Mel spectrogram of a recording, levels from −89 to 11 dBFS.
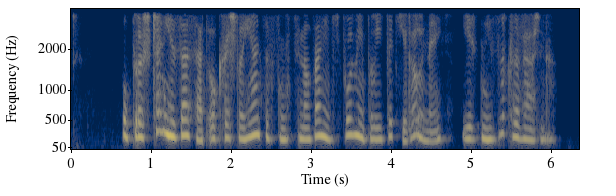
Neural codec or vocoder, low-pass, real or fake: codec, 24 kHz, 1 kbps, SNAC; 3.6 kHz; fake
